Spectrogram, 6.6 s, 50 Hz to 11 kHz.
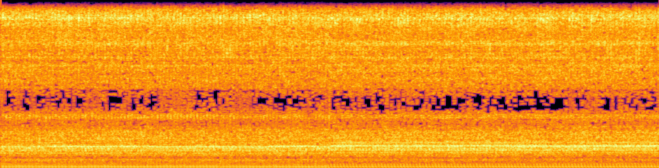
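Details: Honda EG2200X generator, early-to-mid 1990s, no load, after carburetor cleaning with low-speed mixture screw reset to 1.5 turns out: uneven, lumpy idle with an irregular stumble in the low thrum, not running smooth; air cleaner ruled out as a restriction.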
